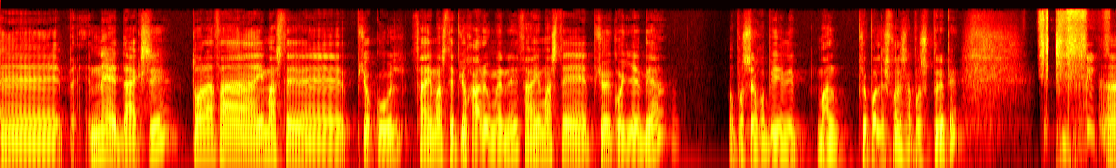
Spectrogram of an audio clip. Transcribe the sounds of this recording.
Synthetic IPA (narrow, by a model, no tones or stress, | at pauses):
e | ne̞ːnd̪ɐksit̪o̞ɾɐθɐimɐst̪e̞pço̞kulθɐimɐst̪e̞pço̞xɐɾume̞niθɐ̰imɐst̪e̞pço̞iko̞ʝe̞niɐ | o̞po̞se̞xo̞piiðimɐlo̞npço̞po̞le̞sfo̞ɾe̞sɐposu̥pɾe̞pi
